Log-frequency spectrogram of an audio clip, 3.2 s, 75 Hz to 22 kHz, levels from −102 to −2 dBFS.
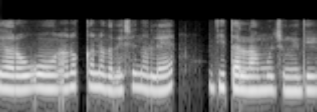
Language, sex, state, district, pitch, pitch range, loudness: Chakma, female, Tripura, Unakoti, 245 Hz, 235-265 Hz, -18 LUFS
